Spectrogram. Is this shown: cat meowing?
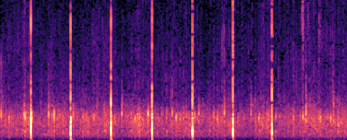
no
